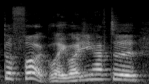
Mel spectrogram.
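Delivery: indignant disbelief. Retold or imitated. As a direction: scoff at the smug cousin. Retold outraged reaction.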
